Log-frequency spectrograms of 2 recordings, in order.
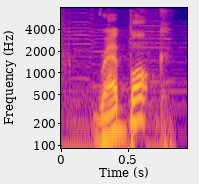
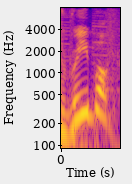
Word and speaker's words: Reebok: afrikaans for the grey redbock r-h-e-b-o-k definitely said it wrong so there's the spelling which is a type of african antelope is reebok big over here paul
